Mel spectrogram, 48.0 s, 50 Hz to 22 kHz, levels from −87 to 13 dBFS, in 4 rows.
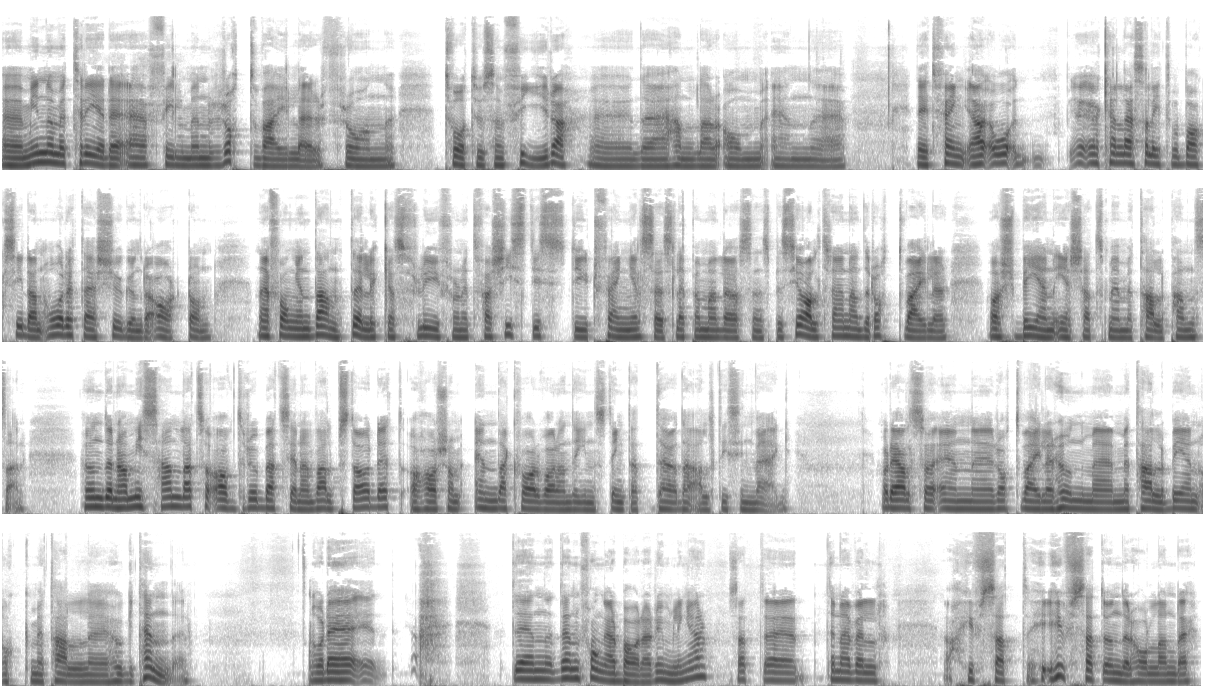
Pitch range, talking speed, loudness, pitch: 130-155 Hz, 110 wpm, -21 LUFS, 140 Hz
